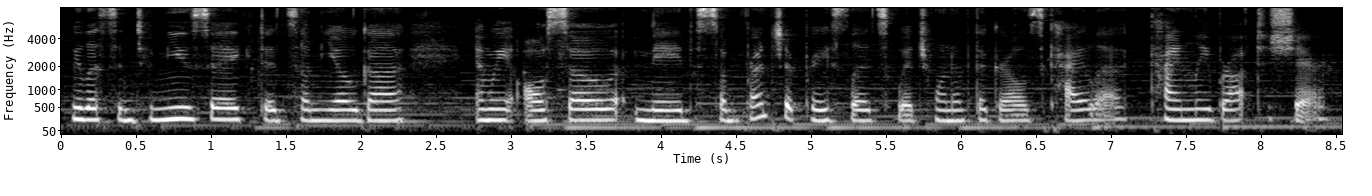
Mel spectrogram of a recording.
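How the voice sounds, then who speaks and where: A woman in her twenties narrating her trip in a soft, even, heartfelt voice-over. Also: fairly high pitch, a little slow, vocal fry. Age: 20s. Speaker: vlogger and trip host. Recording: soft music behind.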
